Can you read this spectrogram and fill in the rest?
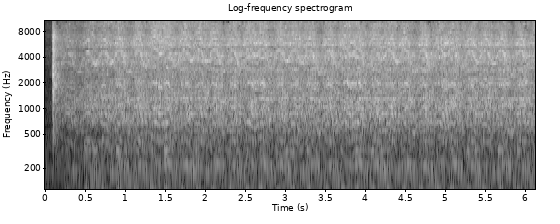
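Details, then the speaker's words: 1JZ engine swap at first start, coil packs plugged in and battery getting weak. Continuous cranking whirr with no catch: the starter is sticking and staying engaged. A replacement 2JZ starter is planned. "we were trying to start it without power being sent through the starter because the starter was getting stuck"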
